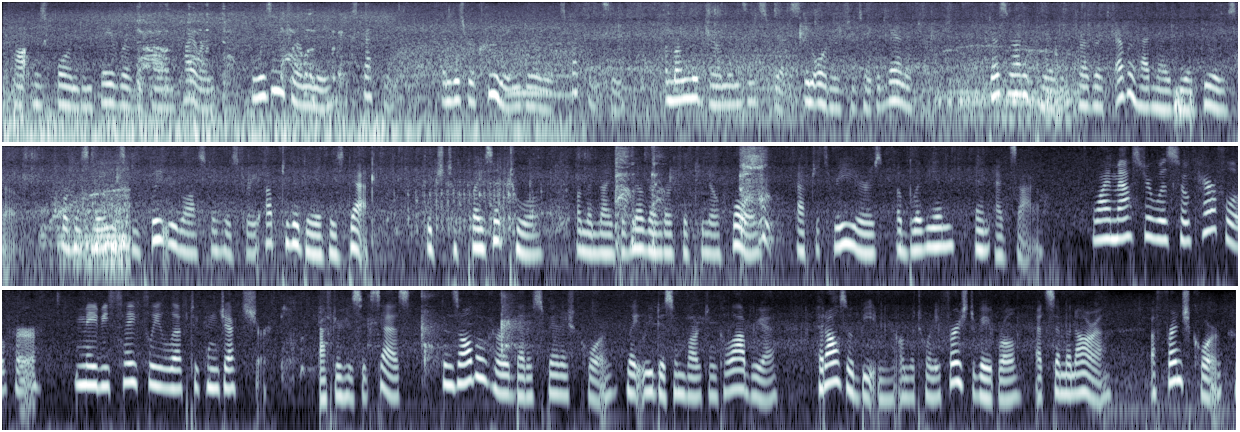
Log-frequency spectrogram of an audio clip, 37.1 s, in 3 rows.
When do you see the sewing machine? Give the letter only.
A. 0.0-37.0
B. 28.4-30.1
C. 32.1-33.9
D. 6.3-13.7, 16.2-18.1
D.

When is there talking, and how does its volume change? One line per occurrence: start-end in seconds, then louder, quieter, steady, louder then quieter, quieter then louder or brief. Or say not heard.
0.0-37.0 steady.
